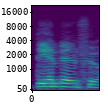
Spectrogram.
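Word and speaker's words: Điện Biên Phủ: Yeah, Dien Bien Phu.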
